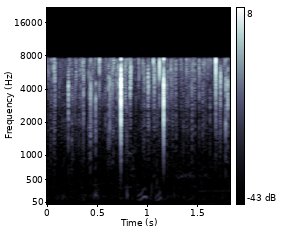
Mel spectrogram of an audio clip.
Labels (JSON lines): {"label": "biophony, cascading saw", "recorder": "SoundTrap 600 or HydroMoth"}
